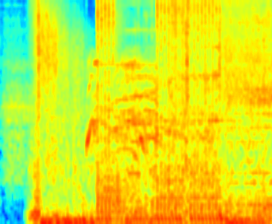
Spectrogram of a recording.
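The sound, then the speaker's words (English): Gunfire from a film trailer for Destroyer: a heavy boom opens into loud, dense volleys of rapid automatic shots that rattle on without pause to the end. “She just shot a lot of people.”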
